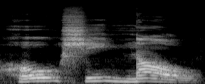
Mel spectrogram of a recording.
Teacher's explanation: É a última sílaba que é a mais forte. Então, é uma palavrinha oxítona, tá? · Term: sílaba tônica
